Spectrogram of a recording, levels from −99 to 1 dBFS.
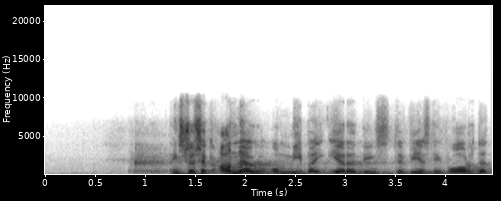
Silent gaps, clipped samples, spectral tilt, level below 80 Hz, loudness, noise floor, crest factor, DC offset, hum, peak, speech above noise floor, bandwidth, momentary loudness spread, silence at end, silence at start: none; under 0.1%; -4.5 dB/octave; -62 dBFS; -17 LUFS; -60 dBFS; 18 dB; under 0.1%; none; 0 dBFS; 43 dB; 10 kHz; 15 LU; 0 s; 0.9 s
